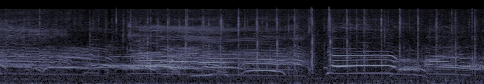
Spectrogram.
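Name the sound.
group of people cheering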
